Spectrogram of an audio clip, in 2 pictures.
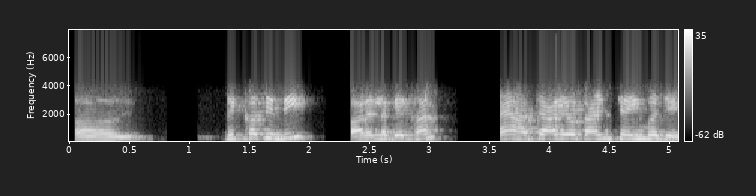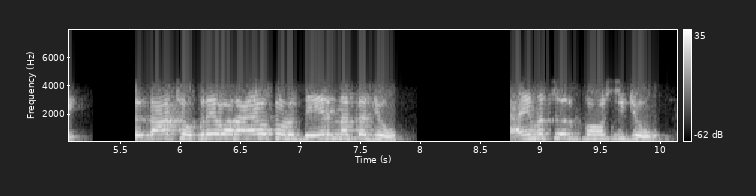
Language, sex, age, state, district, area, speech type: Sindhi, female, 45-60, Maharashtra, Mumbai Suburban, urban, conversation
